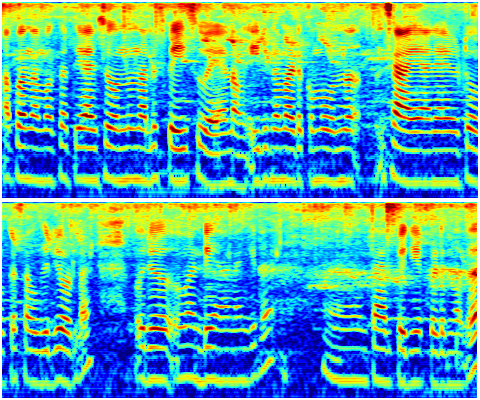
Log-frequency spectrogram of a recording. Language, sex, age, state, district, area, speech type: Malayalam, female, 30-45, Kerala, Kottayam, rural, spontaneous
